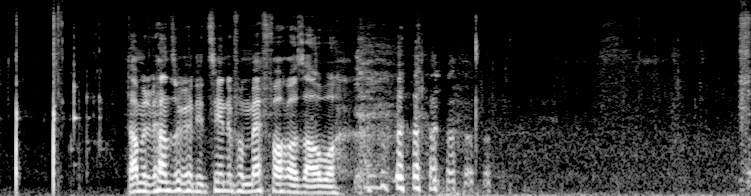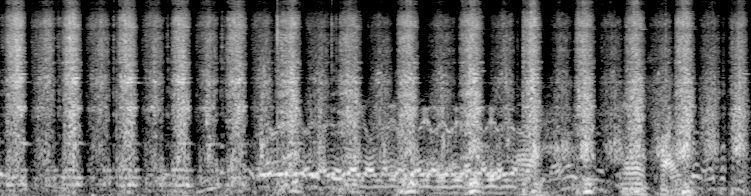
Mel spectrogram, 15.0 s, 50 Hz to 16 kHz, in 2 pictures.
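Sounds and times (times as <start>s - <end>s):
hand saw cutting log: 7.4s - 15.0s.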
